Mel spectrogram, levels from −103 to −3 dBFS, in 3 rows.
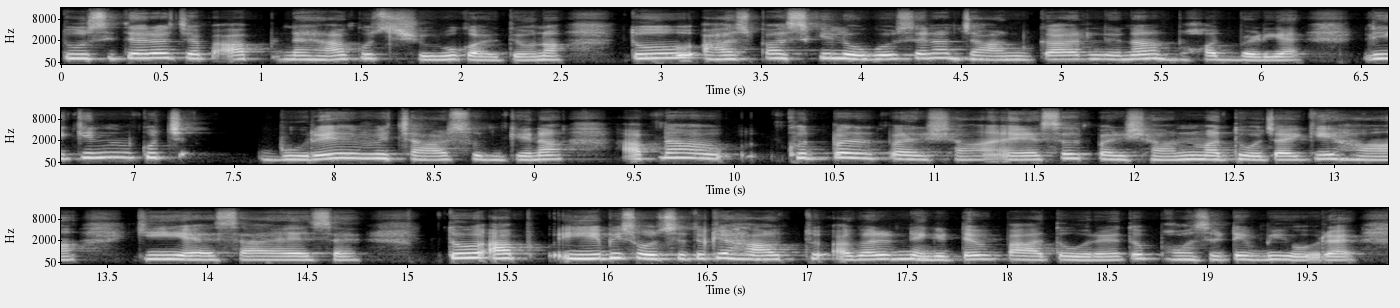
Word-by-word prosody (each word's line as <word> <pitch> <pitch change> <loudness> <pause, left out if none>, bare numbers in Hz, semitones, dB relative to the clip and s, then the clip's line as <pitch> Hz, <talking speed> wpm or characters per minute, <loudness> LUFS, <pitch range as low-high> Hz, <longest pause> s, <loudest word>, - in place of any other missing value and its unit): तो 275 - 0
उसी 260 0 +2
तरह 295 +1 +6
जब 265 - -3
आप 235 0 -2
नया 220 0 -1
कुछ 260 -1 -2
शुरू 205 +2 -2
करते 185 -2 -1
हो 185 - -4
न 205 - -1 0.3
तो 285 - +3
आस-पास 240 +4 0
के 285 - -2
लोगों 235 -3 +4
से 275 - +1
न 295 -2 -1
जानकार 225 0 -2
लेना 240 +3 0
बहुत 205 -3 -3
बढ़िया 185 -1 0
है। 185 - -9 0.3
लेकिन 310 +5 0
कुछ 320 +8 +1 0.4
बुरे 210 +3 +1 0.2
विचार 260 -7 -1
सुन 205 -1 -3
के 205 - -1
न 230 +1 +1 0.3
आप - - 0
ना 310 0 +3 0.6
ख़ुद 290 -2 0
पर 310 -2 +4
परेशान 215 -3 -3
ऐसे 215 +6 +1
परेशान 215 -1 -1
मत 215 -1 0
हो 210 - +2
जाए 205 0 +2
कि 240 +4 +1
हाँ, 200 -4 -3 0.3
कि 235 0 +2
ऐसा 205 -1 +1
है 195 0 +2
ऐसा 195 0 -1
है। 195 - -7 0.5
तो 300 +1 +7
आप 275 -2 +4
ये 255 0 +6
भी 295 +1 +3
सोच 250 -4 +5
सकते 250 +1 -1
हो - - -4
कि 290 - +4
हाँ, 225 -1 +3
तो 245 - -2
अगर 220 +3 +2
नेगेटिव 225 0 0
बात 200 -2 -1
हो 195 -2 -1
रहा 185 +1 -2
है 195 - -4
तो 255 - 0
पॉज़िटिव 210 +1 -2
भी 220 +2 -3
हो 185 -3 -1
रहा 190 - +2
है। - - -7
225 Hz, 205 wpm, -20 LUFS, 205-260 Hz, 0.6 s, तो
